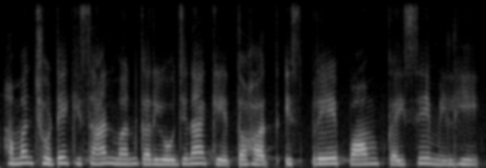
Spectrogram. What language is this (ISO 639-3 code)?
hne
